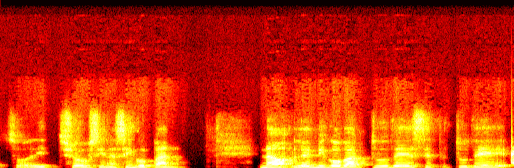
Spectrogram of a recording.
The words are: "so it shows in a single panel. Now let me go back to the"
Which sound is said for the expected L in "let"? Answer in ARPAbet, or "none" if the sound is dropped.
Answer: L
